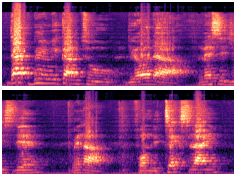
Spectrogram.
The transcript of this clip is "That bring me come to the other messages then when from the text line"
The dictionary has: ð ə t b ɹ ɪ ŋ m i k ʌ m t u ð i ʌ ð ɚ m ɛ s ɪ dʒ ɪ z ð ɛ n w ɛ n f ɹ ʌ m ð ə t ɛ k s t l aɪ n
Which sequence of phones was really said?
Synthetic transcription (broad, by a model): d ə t b ɹ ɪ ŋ m i k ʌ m t u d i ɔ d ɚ m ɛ s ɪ dʒ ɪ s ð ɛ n w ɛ n f ɹ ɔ m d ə t ɛ k s t l aɪ n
